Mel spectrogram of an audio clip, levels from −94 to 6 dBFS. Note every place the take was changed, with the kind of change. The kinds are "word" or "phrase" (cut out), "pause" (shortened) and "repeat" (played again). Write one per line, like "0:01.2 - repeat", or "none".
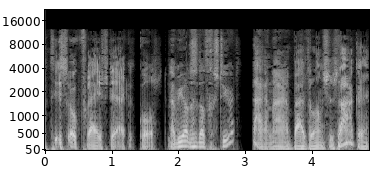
0:03.0 - pause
